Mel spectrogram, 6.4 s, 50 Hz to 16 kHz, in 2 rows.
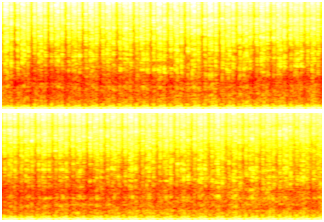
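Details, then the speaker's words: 1979 Camaro with LS swap: loud, deep V8 note with an uneven, lumpy pulse about three times a second; rough running with the exhaust open, no pipe fitted. "let's see if we threw any more codes watch it's going to say shift solenoid A and B garbage and it's it the like I said it doesn't have any exhaust pipe"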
